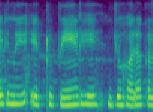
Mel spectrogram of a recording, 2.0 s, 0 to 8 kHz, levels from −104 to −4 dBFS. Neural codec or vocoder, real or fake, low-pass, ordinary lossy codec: none; real; 7.2 kHz; Opus, 32 kbps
